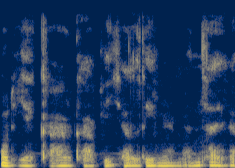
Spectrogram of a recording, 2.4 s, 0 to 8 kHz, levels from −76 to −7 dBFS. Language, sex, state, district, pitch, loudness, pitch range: Hindi, male, Bihar, Begusarai, 135 Hz, -20 LUFS, 130-135 Hz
